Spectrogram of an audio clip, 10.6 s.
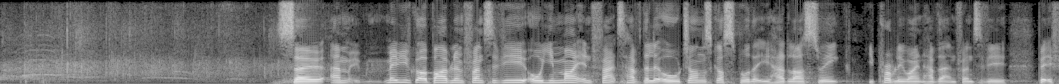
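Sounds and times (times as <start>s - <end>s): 
audience applause: 0.0s - 3.6s
speech: 2.8s - 10.5s.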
